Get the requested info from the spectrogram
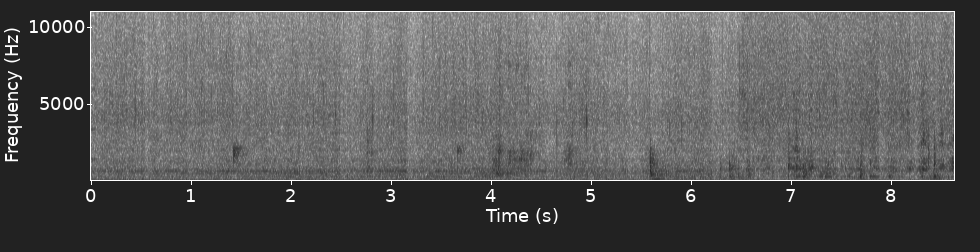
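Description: Chili paste of ground dried chilies, shallots and garlic sizzling in oil in a non-stick pan, stirred and scraped with a wooden spatula, the steady sizzle broken by scattered scraping clicks.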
